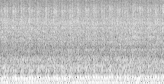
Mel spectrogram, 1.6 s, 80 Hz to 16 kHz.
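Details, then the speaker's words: 2005 Honda VFR800 VTEC, idle knob on the right side turned clockwise: steady, even hum with no hunting or misses at about 1600–1700 rpm against a manual spec of 1200 ±100 rpm; idle speed set too high. "you can hear, the RPMs are going up. So look at that, it's around 1600 RPM right now, or 1700 RPM."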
